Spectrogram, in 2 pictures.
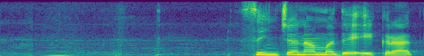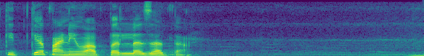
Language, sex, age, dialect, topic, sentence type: Marathi, female, 25-30, Standard Marathi, agriculture, question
